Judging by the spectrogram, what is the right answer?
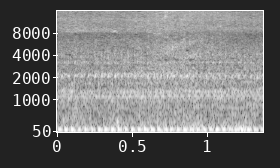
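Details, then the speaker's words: Yamaha MT-15 after mechanic's rocker (valve clearance) adjustment to cure ticking: even, steady thumping idle with no valve ticking; sounds healthy. "पहले से ठीक लग रहा है। Sound तो अभी ठीक लग रहा है।"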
